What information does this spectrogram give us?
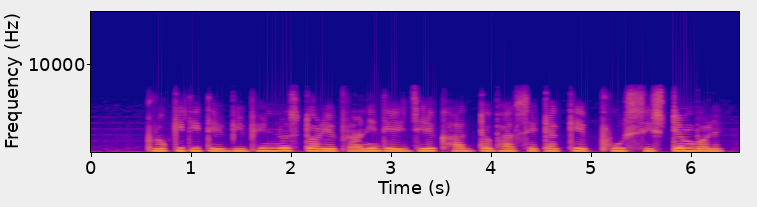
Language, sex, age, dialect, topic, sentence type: Bengali, female, 18-24, Western, agriculture, statement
